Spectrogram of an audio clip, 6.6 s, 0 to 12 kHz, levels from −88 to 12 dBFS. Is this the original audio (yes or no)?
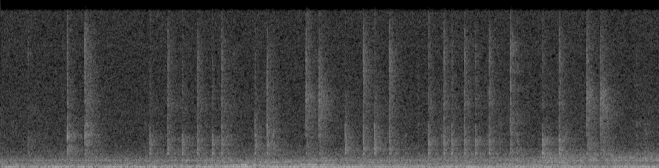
yes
